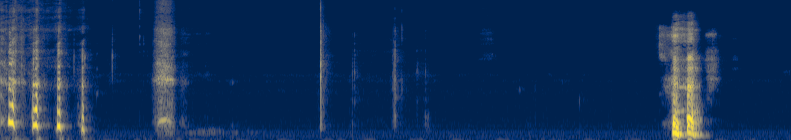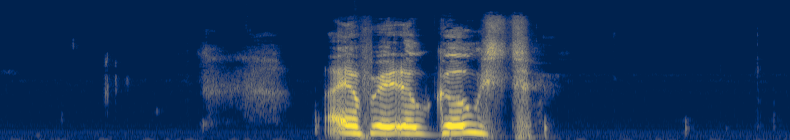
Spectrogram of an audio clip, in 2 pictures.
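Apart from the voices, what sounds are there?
person yawning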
